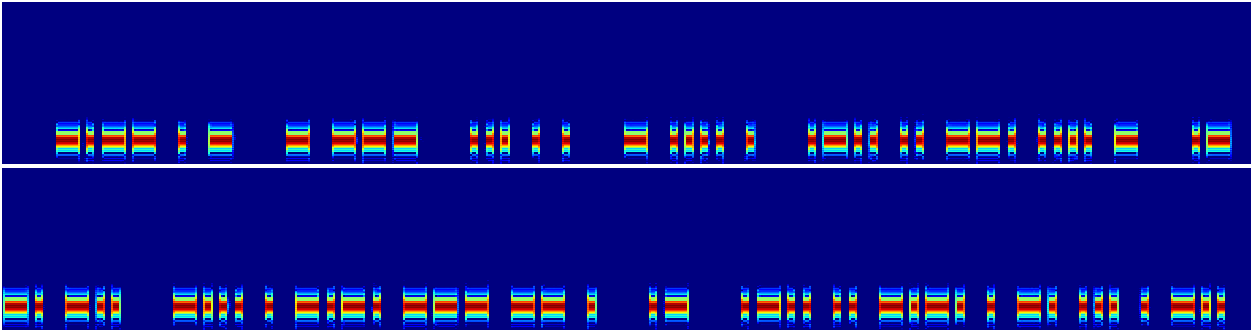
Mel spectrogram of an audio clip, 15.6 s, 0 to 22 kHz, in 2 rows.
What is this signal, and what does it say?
Morse code, heard as a keyed tone, about 25 wpm, 600 Hz. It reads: YET TO SEE THE LIGHT AND BECOME A LICENSED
